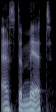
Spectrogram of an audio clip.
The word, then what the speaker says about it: estimate: Go, The second form of estimate, it's pronounced estimate, spelled the same, noun from 1552, 1, the act of appraising or valuing.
